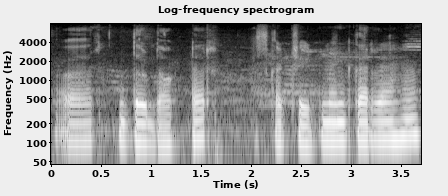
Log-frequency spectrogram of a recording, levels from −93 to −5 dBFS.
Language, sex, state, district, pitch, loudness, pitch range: Hindi, male, Uttar Pradesh, Lucknow, 105 Hz, -17 LUFS, 100-115 Hz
